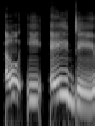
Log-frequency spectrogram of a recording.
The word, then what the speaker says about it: lead: is Le Led Led Le has the same pronunciation as the noun form of l e a d lead as a pencil material and led past tense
